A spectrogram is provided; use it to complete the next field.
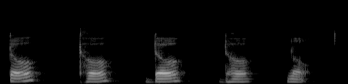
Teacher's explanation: And notice the peculiar tongue movement. The tongue touches the upper part of the mouth behind the front teeth and then is thrown out.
